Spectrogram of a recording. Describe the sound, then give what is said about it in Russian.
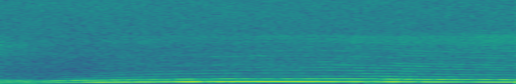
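A wailing siren rises from a low pitch and holds a steady, loud howl with strong harmonics, sounding alone without any talking. “Вот эта сирена, она взята оттуда.”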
